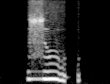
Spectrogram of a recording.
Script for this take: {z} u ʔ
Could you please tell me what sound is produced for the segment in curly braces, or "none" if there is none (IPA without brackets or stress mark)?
z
